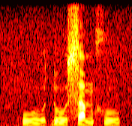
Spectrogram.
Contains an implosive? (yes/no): yes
